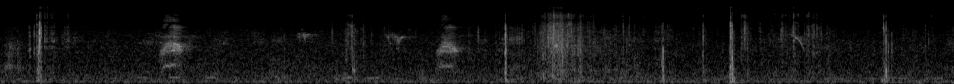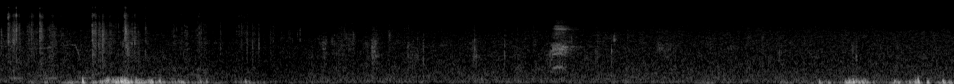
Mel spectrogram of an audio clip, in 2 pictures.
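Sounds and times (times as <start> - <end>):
rustles: 0.0 - 18.9
short bird calls: 1.4 - 4.7.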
